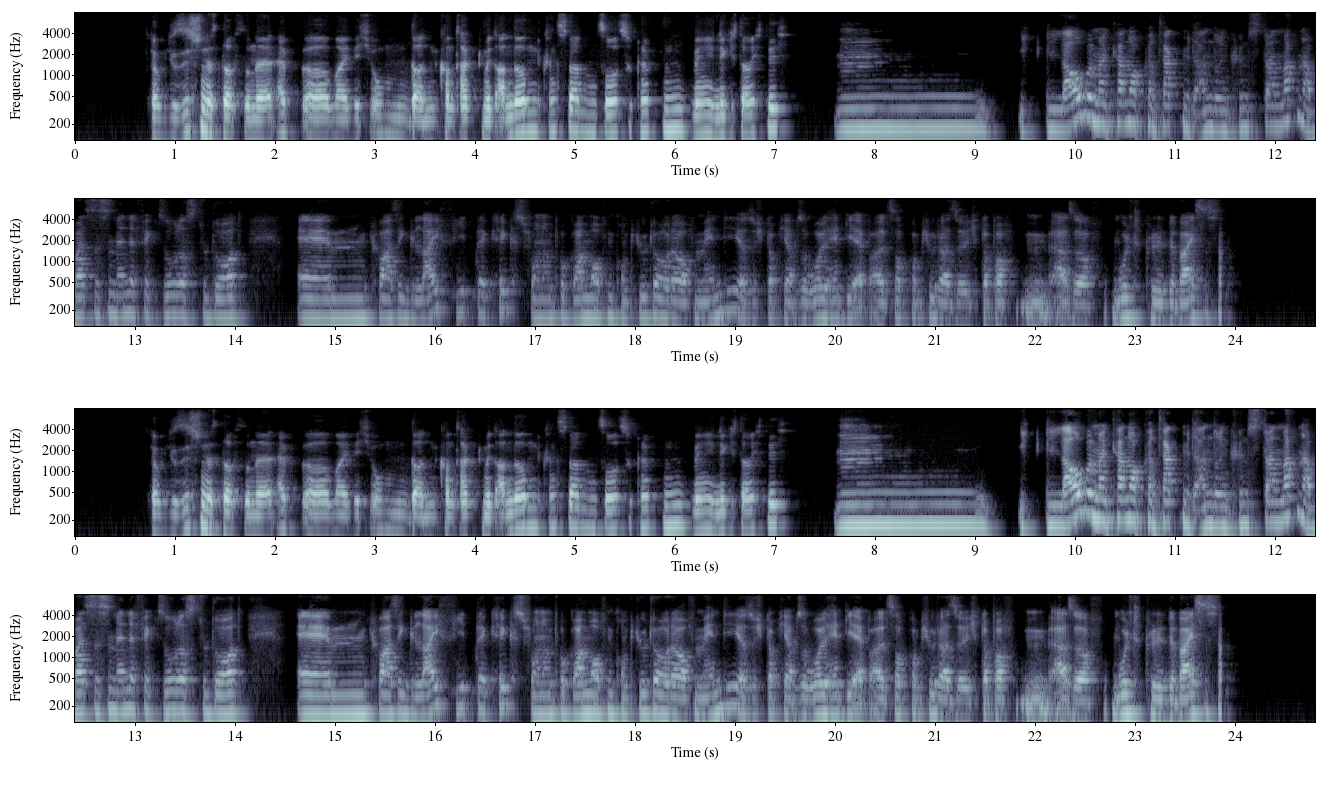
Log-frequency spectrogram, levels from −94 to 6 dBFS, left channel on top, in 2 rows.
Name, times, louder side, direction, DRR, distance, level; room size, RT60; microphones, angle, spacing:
voice 1, 0.8-7.1, left 3 dB, 25° left, 0.4 m, -23 dB
voice 2, 7.6-23.9, right 7 dB, 75° right, 0.4 m, -30 dB
12.5 x 6.0 x 3.6 m
head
